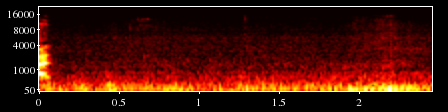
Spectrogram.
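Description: Low, steady running noise of a C7 Corvette Z06 and its supercharged 6.2-litre V8 cruising at low speed, engine and road noise as heard inside the cabin.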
